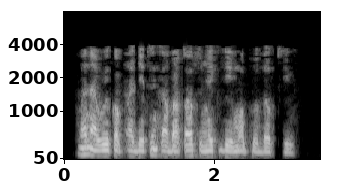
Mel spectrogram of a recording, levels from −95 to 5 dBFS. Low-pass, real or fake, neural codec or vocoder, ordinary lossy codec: 7.2 kHz; fake; codec, 16 kHz, 16 kbps, FreqCodec, larger model; AAC, 16 kbps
